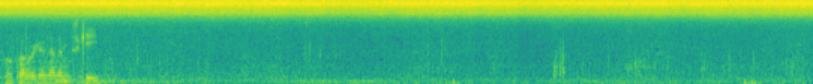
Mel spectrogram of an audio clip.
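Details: Cicadas in a mesquite tree on a summer neighborhood stroll just after sunset: a dense, steady high-pitched hiss runs without a break, with a man's voice speaking briefly at the start.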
